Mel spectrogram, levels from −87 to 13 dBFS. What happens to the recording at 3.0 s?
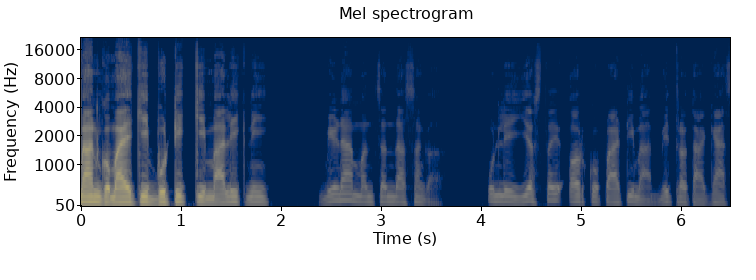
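Nothing goes wrong at 3.0 s: the speech there is intact, with no dropout, click or distortion.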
